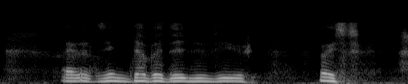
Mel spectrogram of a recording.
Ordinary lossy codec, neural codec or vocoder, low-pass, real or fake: none; codec, 16 kHz in and 24 kHz out, 0.9 kbps, LongCat-Audio-Codec, four codebook decoder; 7.2 kHz; fake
